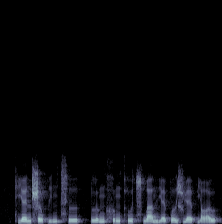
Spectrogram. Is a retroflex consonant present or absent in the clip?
present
